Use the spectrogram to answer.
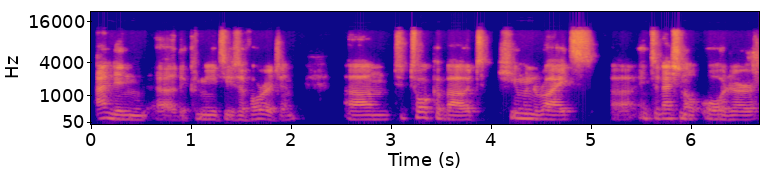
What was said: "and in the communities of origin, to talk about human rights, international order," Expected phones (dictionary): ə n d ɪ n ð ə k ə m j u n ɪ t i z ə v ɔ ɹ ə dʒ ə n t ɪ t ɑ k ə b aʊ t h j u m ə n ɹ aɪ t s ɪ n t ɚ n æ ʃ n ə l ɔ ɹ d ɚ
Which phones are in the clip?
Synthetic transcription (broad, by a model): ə n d ɪ n ð ə k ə m j u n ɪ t i z ə v ɔ ɹ ə dʒ ə n t ɪ t ɑ k ə b aʊ t h j u m ə n ɹ aɪ t s ɪ n t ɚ n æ ʃ n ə l ɔ ɹ d ɚ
